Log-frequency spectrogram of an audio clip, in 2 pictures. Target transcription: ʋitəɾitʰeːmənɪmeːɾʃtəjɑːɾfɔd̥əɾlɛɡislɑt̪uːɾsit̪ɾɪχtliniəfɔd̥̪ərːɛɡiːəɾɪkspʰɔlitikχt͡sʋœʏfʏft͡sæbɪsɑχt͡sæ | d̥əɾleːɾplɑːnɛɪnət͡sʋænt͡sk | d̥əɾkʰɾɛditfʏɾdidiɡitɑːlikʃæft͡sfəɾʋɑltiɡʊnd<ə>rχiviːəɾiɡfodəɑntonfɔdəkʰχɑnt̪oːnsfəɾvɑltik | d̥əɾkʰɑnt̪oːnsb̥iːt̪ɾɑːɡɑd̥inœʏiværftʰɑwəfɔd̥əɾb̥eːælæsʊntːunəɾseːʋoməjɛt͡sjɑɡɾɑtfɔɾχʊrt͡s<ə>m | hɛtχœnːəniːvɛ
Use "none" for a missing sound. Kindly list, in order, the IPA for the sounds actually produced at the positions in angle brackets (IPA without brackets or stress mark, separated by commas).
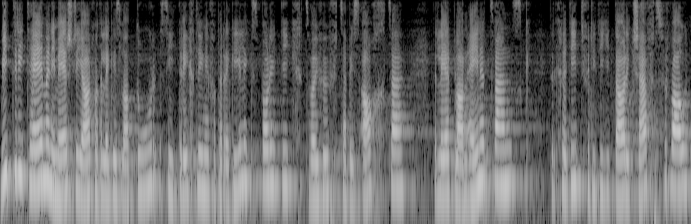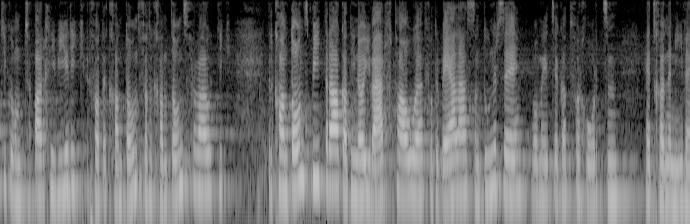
ɑ, ə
